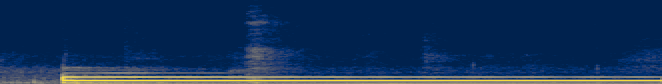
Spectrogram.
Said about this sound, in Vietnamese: Bây giờ quý vị thử nghe cái tiếng chuông này nha.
